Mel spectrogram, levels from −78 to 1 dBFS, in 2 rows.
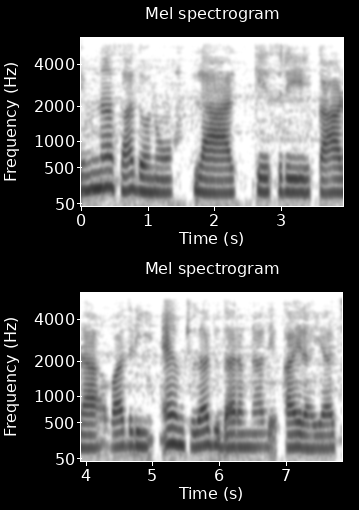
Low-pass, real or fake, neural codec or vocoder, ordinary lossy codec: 5.4 kHz; fake; vocoder, 44.1 kHz, 128 mel bands every 256 samples, BigVGAN v2; MP3, 32 kbps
